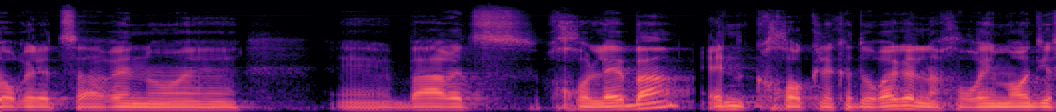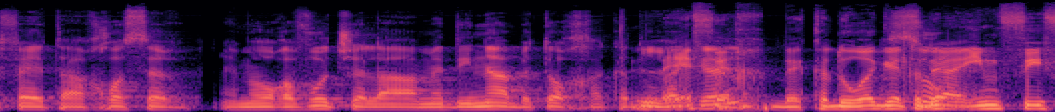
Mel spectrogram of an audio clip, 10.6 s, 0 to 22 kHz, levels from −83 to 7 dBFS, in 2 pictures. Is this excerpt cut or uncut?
cut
